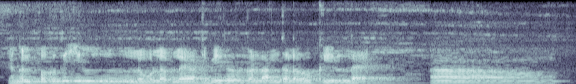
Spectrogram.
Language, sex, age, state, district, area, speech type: Tamil, male, 30-45, Tamil Nadu, Krishnagiri, rural, spontaneous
